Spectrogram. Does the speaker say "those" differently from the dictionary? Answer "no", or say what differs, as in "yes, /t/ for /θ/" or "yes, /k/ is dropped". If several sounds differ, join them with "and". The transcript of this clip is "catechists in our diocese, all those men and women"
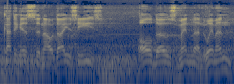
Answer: no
